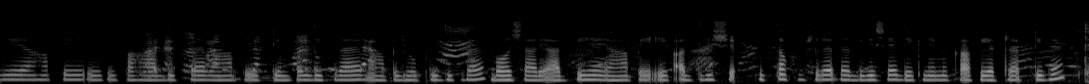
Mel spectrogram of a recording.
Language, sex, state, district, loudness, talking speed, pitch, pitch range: Hindi, female, Jharkhand, Jamtara, -38 LUFS, 215 wpm, 210 Hz, 200-220 Hz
